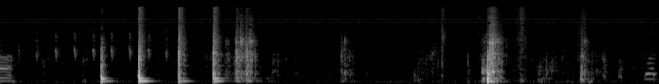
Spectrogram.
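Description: Plastic buckets knock and thud as they are set down.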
